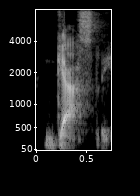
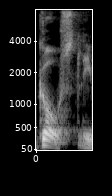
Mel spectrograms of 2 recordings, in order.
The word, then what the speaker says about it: ghastly: to feel ghastly or to look ghastly ly not ghostly remember ghostly is something different entirely it's to do with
